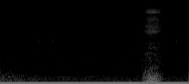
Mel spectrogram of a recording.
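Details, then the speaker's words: Sneeze from a person recording a Minecraft gameplay video, after saying a sneeze wouldn't come; followed by sniffling. "so there you go for those wondering that is what I sound like when I sneeze why any of you would be wondering that I don't know but I thought you lot should know"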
